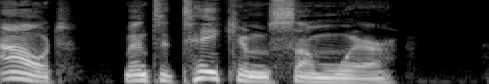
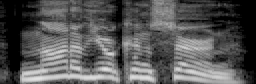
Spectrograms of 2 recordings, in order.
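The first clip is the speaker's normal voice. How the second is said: high, sharp retort; mother snaps at the nanny to stop asking; snapped; 10 semitones higher than usual. A narrator's reading. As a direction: cut her off coldly. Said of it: "Sarah snapped".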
